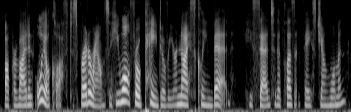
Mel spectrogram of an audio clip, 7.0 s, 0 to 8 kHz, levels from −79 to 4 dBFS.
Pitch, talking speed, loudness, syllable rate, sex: 215 Hz, 215 wpm, -21 LUFS, 5.1 syllables/s, female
